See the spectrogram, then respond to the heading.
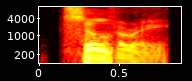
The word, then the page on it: silvery: British English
